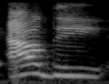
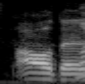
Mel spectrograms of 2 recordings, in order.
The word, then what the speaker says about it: Aldis: main event, like pay-per-view, and Nick Aldi, is that how you say his name, or Aldis? – Aldis.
